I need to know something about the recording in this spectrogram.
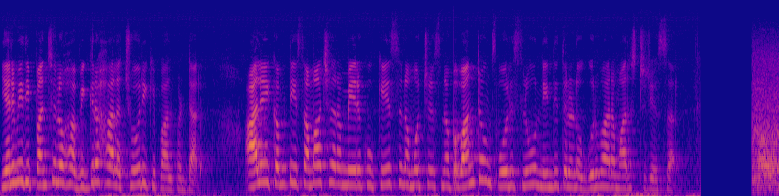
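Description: A woman reads out calmly and clearly, close to a microphone.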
